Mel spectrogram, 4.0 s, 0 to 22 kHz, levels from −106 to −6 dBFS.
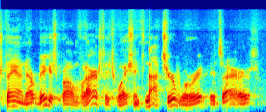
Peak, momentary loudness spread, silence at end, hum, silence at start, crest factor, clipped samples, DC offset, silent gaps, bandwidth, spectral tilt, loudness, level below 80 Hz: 0 dBFS; 3 LU; 0.15 s; none; 0 s; 16 dB; under 0.1%; under 0.1%; none; 16 kHz; -4 dB/octave; -17 LUFS; -62 dBFS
